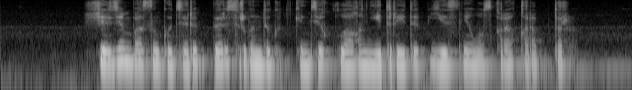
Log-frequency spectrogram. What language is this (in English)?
Kazakh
